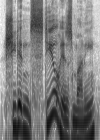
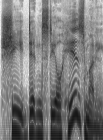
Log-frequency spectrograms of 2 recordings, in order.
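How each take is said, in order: First: The stress falls on the word 'steal'. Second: The stress falls on the word 'his'. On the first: She got his money some other way, not by stealing. "She didn't steal it. Maybe she just borrowed his money" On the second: She stole someone else's money, not his. "Maybe maybe she stole somebody else's money"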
